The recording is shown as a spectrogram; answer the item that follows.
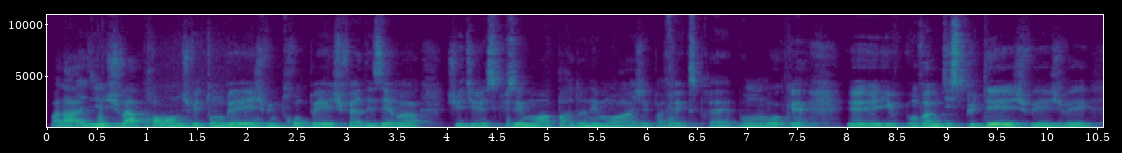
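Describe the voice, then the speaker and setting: A man giving an informal Torah lesson, animated, repeating phrases and acting out little voices. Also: mid-range voice, moderate pace, roomy sound. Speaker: Breslov teacher.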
